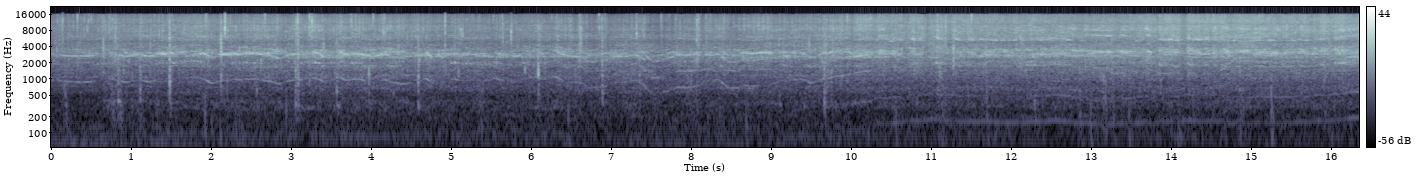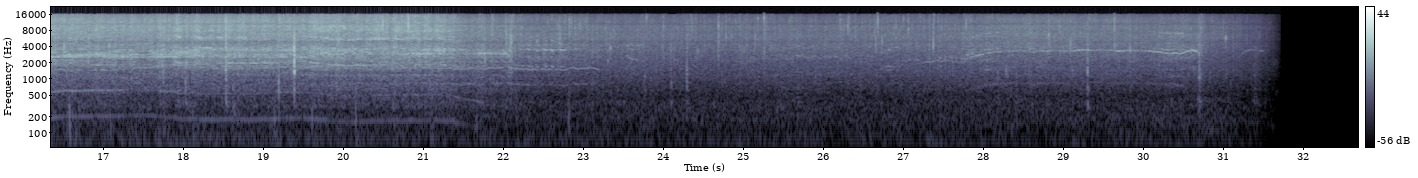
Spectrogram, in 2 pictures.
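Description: Electric motor and gear whine of an RC scale crawler driving through shallow muddy water, the pitch wavering as the throttle changes. About 22 seconds in it fades down to a quieter background.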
